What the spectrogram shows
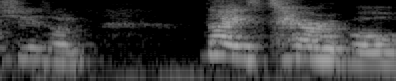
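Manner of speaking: breathless, winded, short of air. Talking through an outfit after putting shoes on, out of breath. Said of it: "i'm so out of breath".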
